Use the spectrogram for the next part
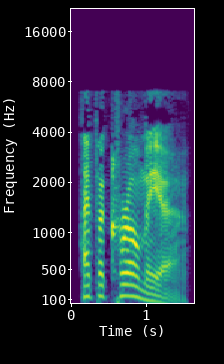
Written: hypochromia

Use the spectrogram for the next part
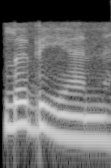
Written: Libyan Desert

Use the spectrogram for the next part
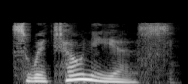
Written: suetonius

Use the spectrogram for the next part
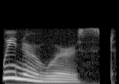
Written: wienerwurst

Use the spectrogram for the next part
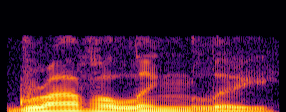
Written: grovelingly

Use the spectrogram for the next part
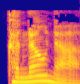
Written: kanone

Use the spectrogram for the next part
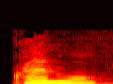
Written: cranwell

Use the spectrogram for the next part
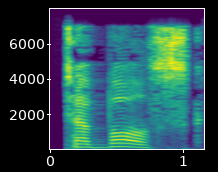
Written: Tobolsk

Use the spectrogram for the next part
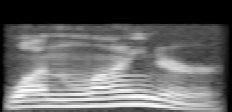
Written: one-liner

